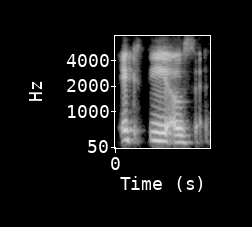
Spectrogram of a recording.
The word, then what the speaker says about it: ichthyosis: of my skin because I have ichthyosis it's pronounced ichthyosis it's not a sunburn or just dry skin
